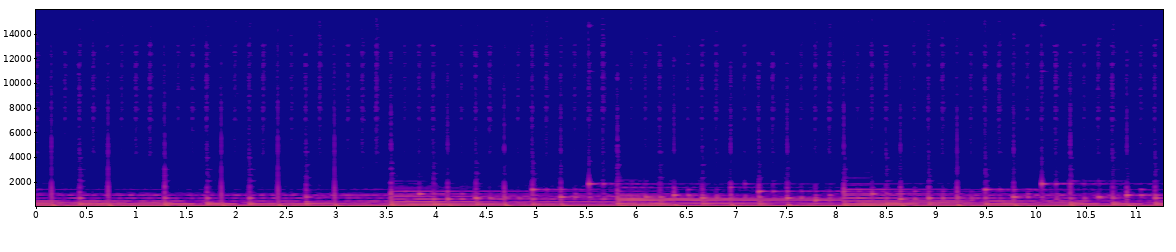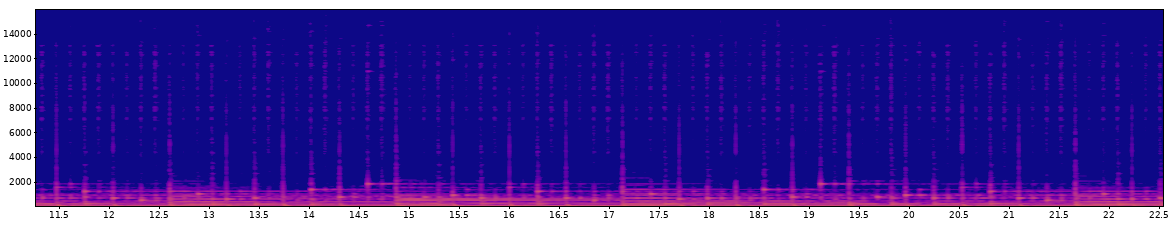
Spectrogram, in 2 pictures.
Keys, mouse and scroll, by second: 1.7 scroll down 2, 3.5 scroll up 1, 4.0 click, 7.4 click, 9.7 click, 11.9 ctrl+l, 13.8 click, 18.3 scroll down 1, 19.2 scroll up 2, 20.7 click.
